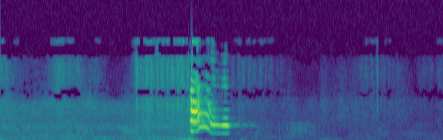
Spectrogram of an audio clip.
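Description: Alexandrine parakeet giving one short, loud squawk about two seconds in. Its pitch wavers and then drops, and a brief rustle comes just before it.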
